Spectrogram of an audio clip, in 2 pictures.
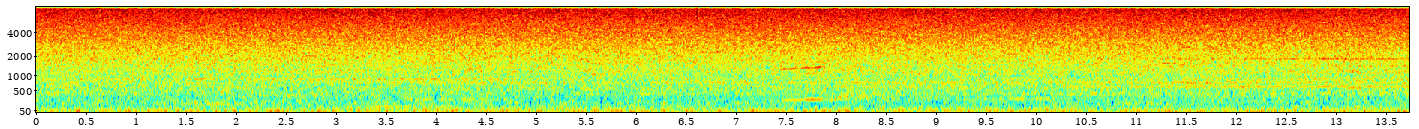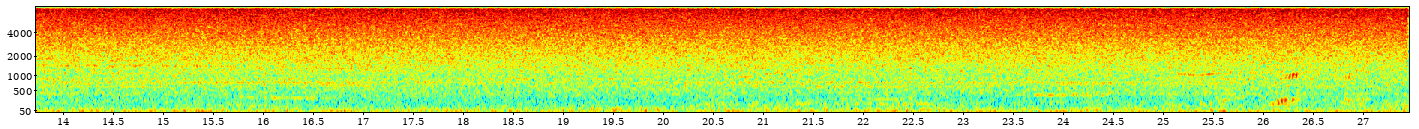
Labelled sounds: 7.7	7.9	humpback whale, 1.3 to 1.4 kHz
25.2	25.5	humpback whale, 0.99 to 1.1 kHz

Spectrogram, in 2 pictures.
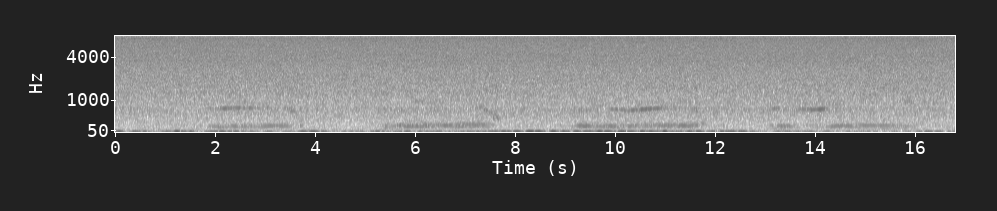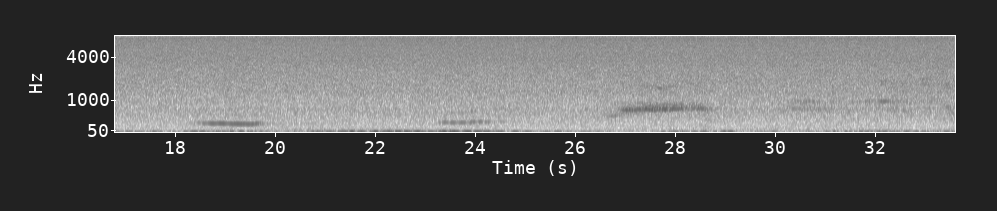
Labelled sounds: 26.9	28.1	humpback whale, 0.80 to 0.96 kHz

